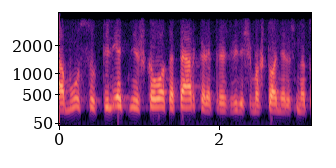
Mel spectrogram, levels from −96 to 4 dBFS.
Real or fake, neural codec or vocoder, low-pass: real; none; 3.6 kHz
